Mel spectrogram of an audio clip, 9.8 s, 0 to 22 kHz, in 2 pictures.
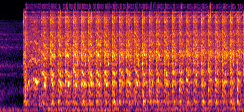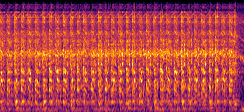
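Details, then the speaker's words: Toyota/Scion 2.4L after head gasket replacement, coils unplugged: steady starter churn about 3.5 pulses a second with no firing, cranking to build oil pressure on the timing chain tensioner before first start. "Now that we have everything put back together, I'm going to leave the coils unplugged. I'm going to go in the car and crank it. The reason I'm going to do this is that'll help oil everything and get the oil pressure up on the tensioner before I go to start it."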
